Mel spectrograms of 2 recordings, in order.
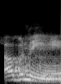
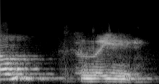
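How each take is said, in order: First: "अब नहीं है" with नहीं pressed firmly; stress on नहीं. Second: Drawn out, lower and slow. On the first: Teacher confirming to students, firm stress on नहीं. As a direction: lean on नहीं in "अब नहीं है". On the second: Teacher explaining ex MLA to students, slow and low. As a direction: let "अब नहीं है" sink slowly and low. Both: Shown as a demonstration. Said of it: "पहले MLA था".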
